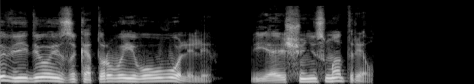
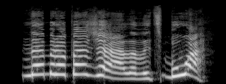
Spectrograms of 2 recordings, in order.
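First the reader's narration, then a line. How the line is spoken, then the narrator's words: Squeaky voice. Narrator (Russian): начал Уолли писклявым голосом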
